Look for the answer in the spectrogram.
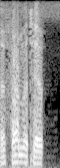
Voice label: affirmative, festivox male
